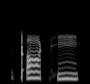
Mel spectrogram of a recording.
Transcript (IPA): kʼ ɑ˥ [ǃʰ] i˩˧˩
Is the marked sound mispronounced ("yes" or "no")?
yes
